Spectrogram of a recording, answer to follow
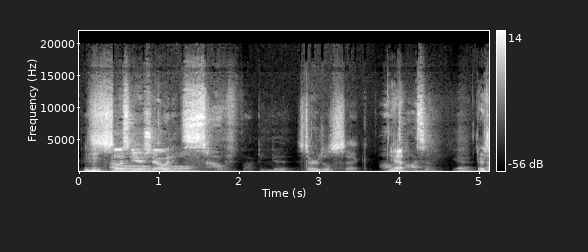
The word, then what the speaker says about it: Sturgill: Sturgill Simpson is that how you say it Sturgill yeah I did not know somebody was out there doing like Strawberry Fields Forever style like psychedelia over top of like Outlaw country I listen to your show Sturgill's sick yeah awesome yeah there's a bunch there's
